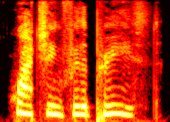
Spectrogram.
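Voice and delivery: high, fearful little voice; whimpering. A narrator's reading. Frightened girl telling where Zargeba is, whimpering. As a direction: whimper the answer, high-pitched. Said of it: "she whimpered".

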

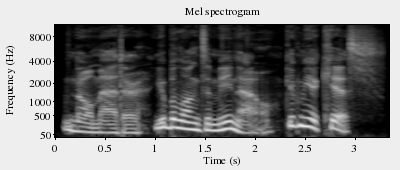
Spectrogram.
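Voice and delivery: zestful. Acted. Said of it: "laughed with undiminished zest".

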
